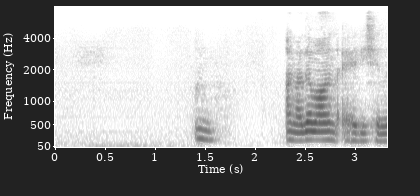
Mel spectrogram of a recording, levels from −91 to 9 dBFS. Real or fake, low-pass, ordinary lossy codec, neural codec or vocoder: fake; 7.2 kHz; Opus, 64 kbps; codec, 16 kHz, 0.5 kbps, X-Codec, WavLM features, trained on Multilingual LibriSpeech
